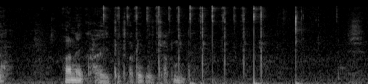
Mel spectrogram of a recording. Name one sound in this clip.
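Scissors snip rapidly through hair.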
